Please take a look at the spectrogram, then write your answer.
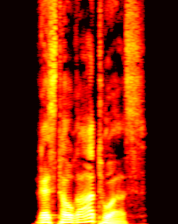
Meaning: genitive singular of Restaurator
- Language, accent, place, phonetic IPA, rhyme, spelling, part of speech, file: German, Germany, Berlin, [ʁestaʊ̯ˈʁaːtoːɐ̯s], -aːtoːɐ̯s, Restaurators, noun, De-Restaurators.ogg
